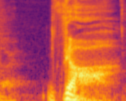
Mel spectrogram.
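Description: A single drawn-out yawn: a sharp breathy intake that opens into a long, voiced, airy exhale, fairly loud and alone without any speech.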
